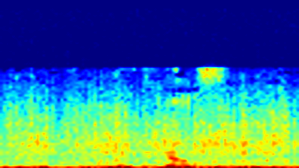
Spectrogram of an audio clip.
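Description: Propeller wash from a warbird aircraft in a flight simulator game: a steady, loud, low roar that rumbles without letup for the whole stretch, with a voice talking over it.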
